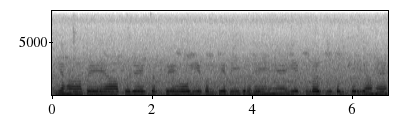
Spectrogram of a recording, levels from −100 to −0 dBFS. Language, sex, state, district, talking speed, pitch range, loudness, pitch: Hindi, female, Haryana, Charkhi Dadri, 140 wpm, 235-240 Hz, -15 LUFS, 235 Hz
